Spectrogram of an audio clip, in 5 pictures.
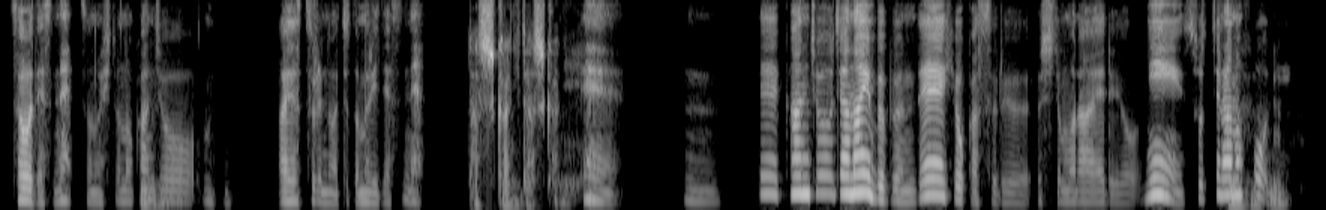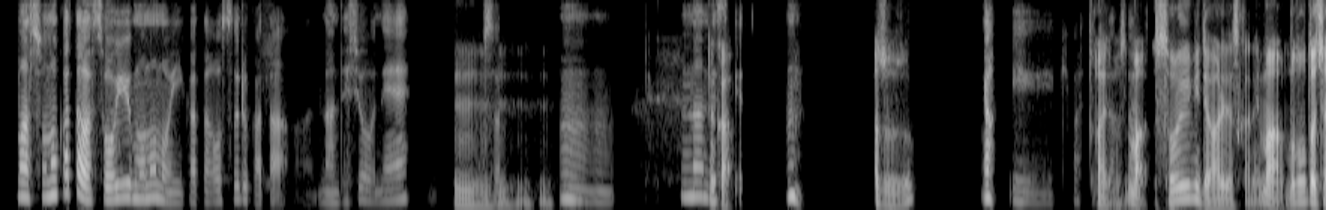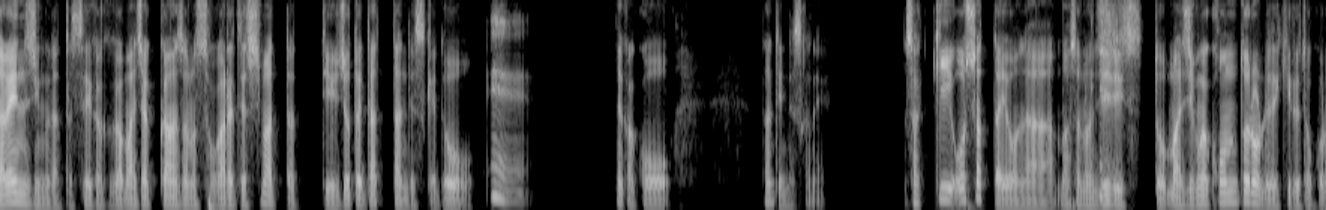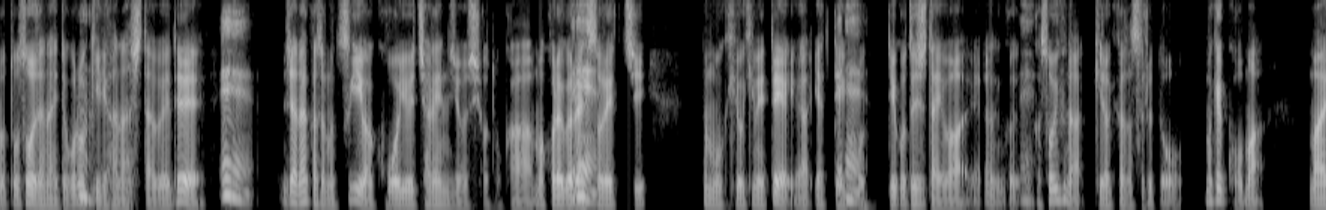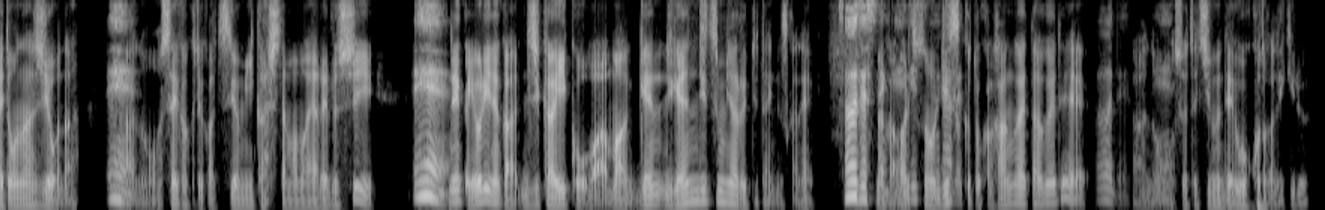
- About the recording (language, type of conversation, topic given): Japanese, advice, どうすれば挫折感を乗り越えて一貫性を取り戻せますか？
- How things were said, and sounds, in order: "どうぞ" said as "ぞうぞ"; in English: "チャレンジング"; other background noise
